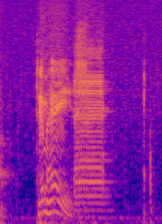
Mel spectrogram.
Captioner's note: buzzer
